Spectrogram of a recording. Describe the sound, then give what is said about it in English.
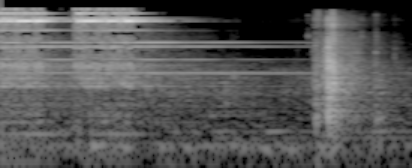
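Detective Barkley's telephone bell rings twice in quick bursts, bright, its metallic tone lingering and fading, followed by a short clatter. “Just then, Detective Barkley's phone rang.”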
